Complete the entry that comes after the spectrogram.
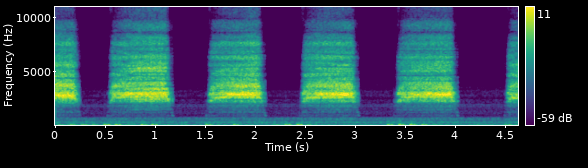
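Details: Barn owl nestlings, wild birds in a research nest box, playfully demanding food though overfed: steady series of broad, harsh hissing snore calls, each near half a second, spaced about a second apart, soft knocks underneath.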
